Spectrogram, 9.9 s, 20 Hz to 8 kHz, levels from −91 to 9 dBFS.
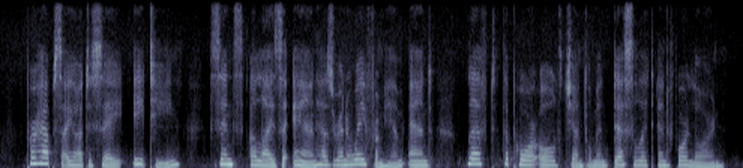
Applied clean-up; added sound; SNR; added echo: neural separator model SepFormer DNS4.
